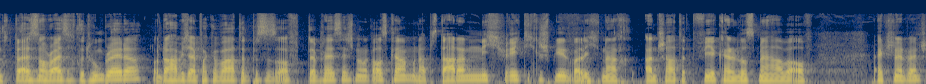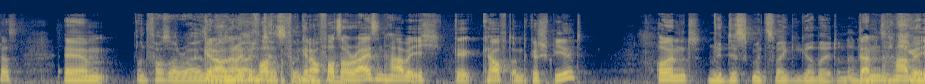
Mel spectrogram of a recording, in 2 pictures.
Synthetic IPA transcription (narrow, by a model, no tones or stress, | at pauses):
ʊntd̥a̰ːɪstnɔχʁ̥aɪsaʊfðətʰuːmbʁɛɪɾɐʔʊ̰ntd̥aːhaːbəɪçaɪnfaχɡ̥əvaɐtət̚b̥ɪsɛsa̰ʊfd̥eːɐpʰl̥ɛɪstɛːʃ̬n̩danʁa̰ʊskʰaːmʊnthaːbəsd̥a̰ːɾanːɪçtʁɪçtɪçɡ̥əʃpiːltv̥aɪlɪçnaːχʔa̰nʃaɐtətfiːɐkʰaɪnəlʊstmeːɐhɦaːbəʔa̰ʊf | ʔɛ̰k̚ʃn̩advɛnt͡ʃɐs | ʔɛːm | ʊntfɔsʁaɪzɡ̥ənaʊʊndanhaɪfɡɡənaʊfɔɐsoʁaɪzn̩ɦaːbəʔɪ̰çɡ̥ə̰kʰaʊftʊ̰ntɡ̥əʃpiːlt | ʔʊntnədɪskmɪtt͡sv̥aɪɡiːɡabaɪtʊnd̥ad̥anɦaːbəɪ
